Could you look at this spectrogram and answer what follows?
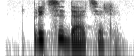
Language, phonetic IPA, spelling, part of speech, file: Russian, [prʲɪt͡sʲsʲɪˈdatʲɪlʲ], председатель, noun, Ru-председатель.ogg
- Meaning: chairman, president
